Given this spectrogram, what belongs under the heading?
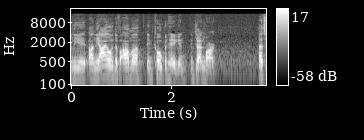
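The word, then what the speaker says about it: Amager: awesome beers as well so if you see Amma beers it's actually it's spelled a m a g r but pronounced Amma check them out as well without show nothing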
